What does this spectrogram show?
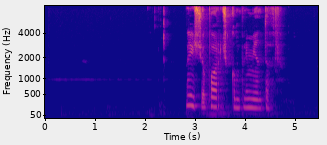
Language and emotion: Russian, neutral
